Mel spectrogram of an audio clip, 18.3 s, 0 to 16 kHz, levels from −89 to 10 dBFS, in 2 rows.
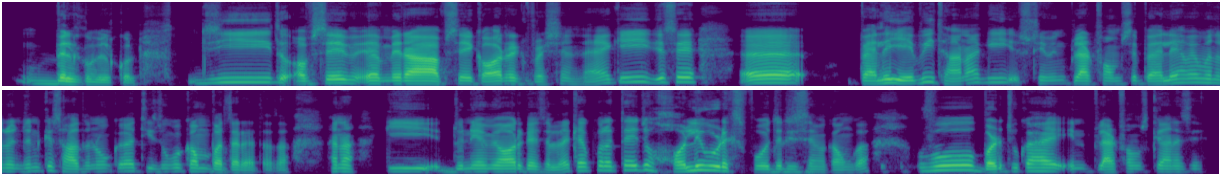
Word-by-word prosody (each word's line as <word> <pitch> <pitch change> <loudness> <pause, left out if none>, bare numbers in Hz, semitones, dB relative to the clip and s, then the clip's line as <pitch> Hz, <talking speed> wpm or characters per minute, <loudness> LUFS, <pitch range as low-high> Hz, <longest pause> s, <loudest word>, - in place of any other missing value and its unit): बिल्कुल, 125 - +1
बिल्कुल। 100 -1 -5 0.5
जी, 190 +4 -2
तो - - +1
अबसे 135 +6 +2 0.3
अ, 130 - +2
मेरा 130 -1 +7
आपसे 125 +2 +4
एक 130 - -3
और 125 +3 +4
एक 125 - -2
प्रश्न 115 +3 -8
है 150 - -2
कि 200 +3 0
जैसे 185 +3 +2
अ, 195 - -4 1.2
पहले 130 +4 +3
ये 145 -4 +4
भी 195 +7 -3
था 115 -1 -1
ना 165 - -3
कि 180 +1 -7
स्ट्रीमिंग 140 +1 -11
प्लेटफॉर्म 125 -1 0
से 135 +3 -8
पहले 125 +6 0
हमें 175 +1 -3
मनोरंजन 145 -2 -5
के 180 - -4
साधनों 130 -2 -3
का 150 +1 -2
चीज़ों 140 -2 -13
को 150 - -7
कम 145 -1 -2
पता 115 -2 +1
रहता 100 - -6
था। - - -10 0.3
है - - 0
ना? 140 - +1 0.3
कि 275 -1 -4
दुनिया 130 +2 -4
में 135 - -4
और 130 +1 +4
क्या 125 - 0
चल 110 -2 -9
रहा 105 - -5
है। - - -2
क्या 170 - 0
आपको 170 +3 -4
लगता 180 +2 0
है - - +4
ये - - -1
जो 205 - -1 0.2
हॉलीवुड 180 +7 +4
एक्सपोज़र 125 -5 -5
जिसे 120 0 -9
मैं 115 - -11
कहूँगा 105 +1 -6 0.5
वो 200 +2 +5
बढ़ 125 0 +6
चुका 150 +2 -2
है 150 -1 +4
इन 135 - -10
प्लेटफॉर्म्स 125 +2 -2
के 135 - -3
आने 125 0 -4
से? 125 +1 -17
135 Hz, 220 wpm, -24 LUFS, 125-170 Hz, 1.2 s, मेरा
